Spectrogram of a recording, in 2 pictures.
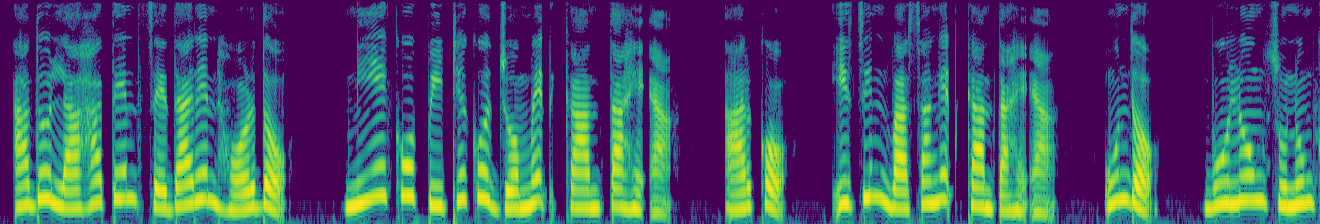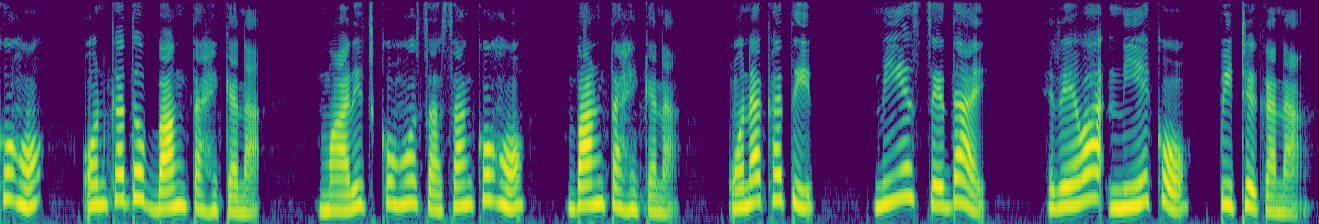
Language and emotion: Santali, neutral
